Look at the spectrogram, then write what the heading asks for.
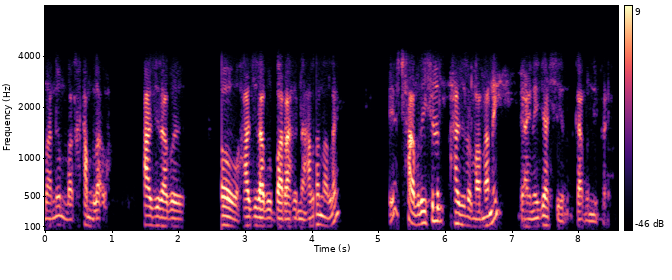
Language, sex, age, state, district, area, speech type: Bodo, male, 30-45, Assam, Kokrajhar, rural, conversation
